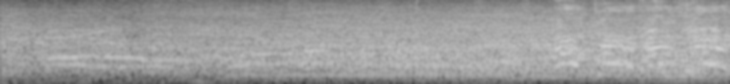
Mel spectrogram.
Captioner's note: crowd boos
